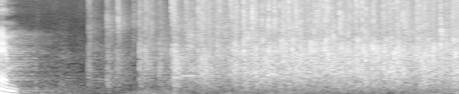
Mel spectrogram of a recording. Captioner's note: audience applauding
